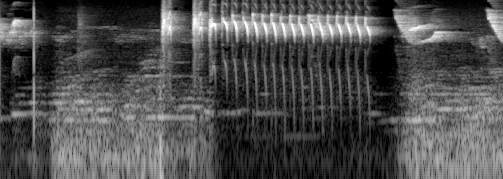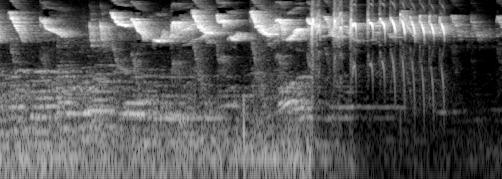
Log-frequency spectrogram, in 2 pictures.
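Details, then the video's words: Sogok ontong, a sunbird, in full energetic song: an opening chip, then a long rattling trill of rapid even pulses, followed by a run of tumbling high squeaky phrases, nearly continuous throughout. "SUARA BURUNG SOGOK ONTONG GACOR"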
